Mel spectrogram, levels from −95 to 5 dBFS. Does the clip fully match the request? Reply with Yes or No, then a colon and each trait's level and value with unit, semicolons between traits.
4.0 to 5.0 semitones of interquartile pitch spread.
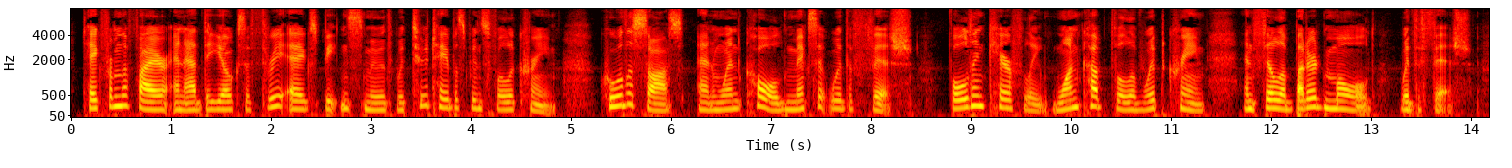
No: average, 3.6 semitones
